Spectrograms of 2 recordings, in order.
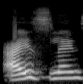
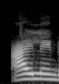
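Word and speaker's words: island: नहीं ब स आइ आइसल नहीं बोलते प्रोना आ नहीं आईलैंड only S E silent okay okay ma'am न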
